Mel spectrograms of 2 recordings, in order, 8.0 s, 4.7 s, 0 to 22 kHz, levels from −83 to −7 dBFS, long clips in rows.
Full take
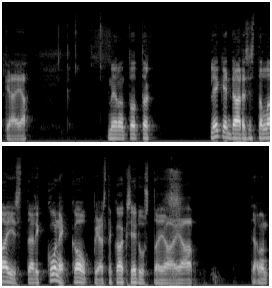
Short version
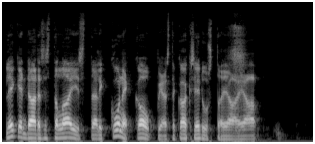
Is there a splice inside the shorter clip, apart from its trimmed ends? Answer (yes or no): no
